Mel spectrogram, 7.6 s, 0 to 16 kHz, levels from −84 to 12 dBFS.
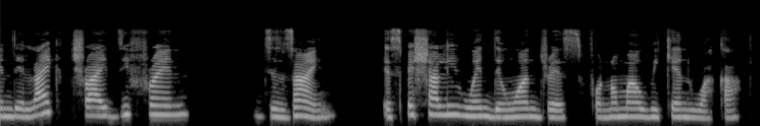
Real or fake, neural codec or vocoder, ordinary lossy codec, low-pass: real; none; none; 7.2 kHz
